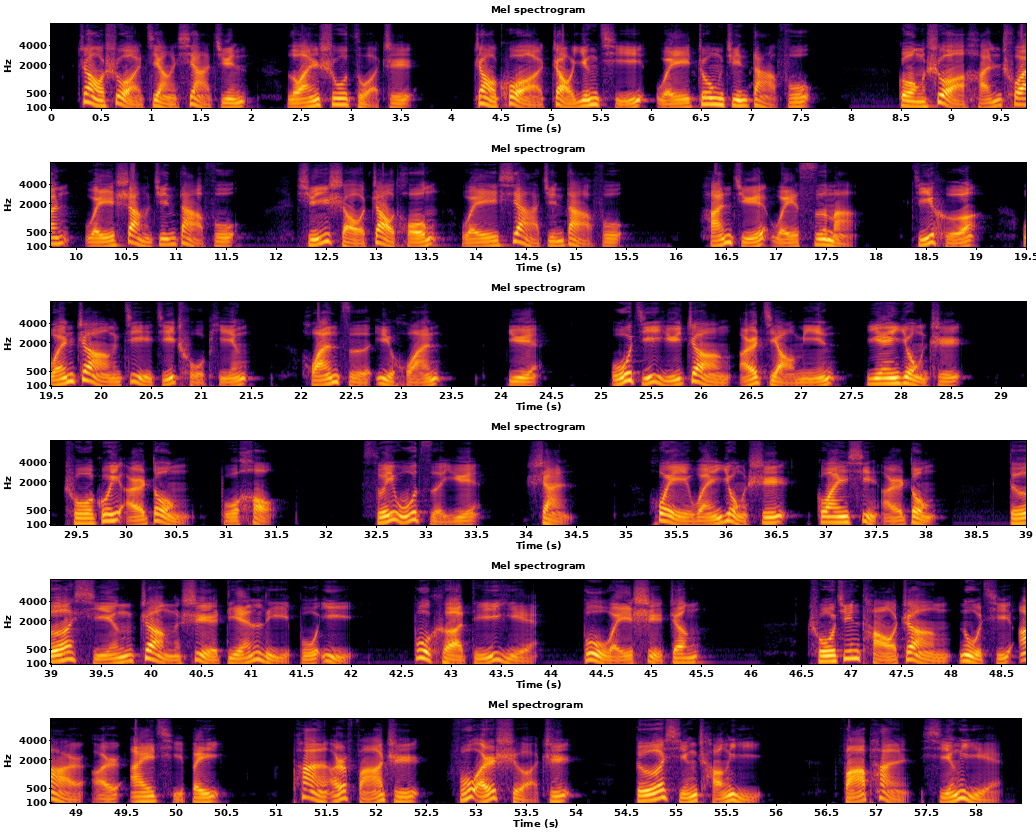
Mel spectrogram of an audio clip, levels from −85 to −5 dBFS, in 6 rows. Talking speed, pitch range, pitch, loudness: 130 characters per minute, 100-155 Hz, 120 Hz, -18 LUFS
